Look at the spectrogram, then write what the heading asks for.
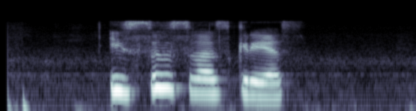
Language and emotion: Russian, positive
